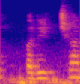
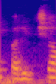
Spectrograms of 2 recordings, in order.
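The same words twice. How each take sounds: First: परीक्षा said as "pareecchhaa"; mispronounced word. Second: परीक्षा with a clear "ksh"; correct pronunciation. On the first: Teacher shows pupils the wrong word, mispronounced. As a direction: swap the "ksh" in परीक्षा for "cchh". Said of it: "नहीं". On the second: Teacher corrects the word for pupils, properly pronounced. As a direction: say परीक्षा as "pareek-shaa". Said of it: "परीक्षा होता है". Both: Shown as a demonstration.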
